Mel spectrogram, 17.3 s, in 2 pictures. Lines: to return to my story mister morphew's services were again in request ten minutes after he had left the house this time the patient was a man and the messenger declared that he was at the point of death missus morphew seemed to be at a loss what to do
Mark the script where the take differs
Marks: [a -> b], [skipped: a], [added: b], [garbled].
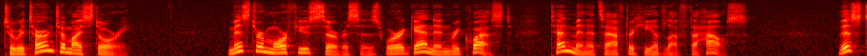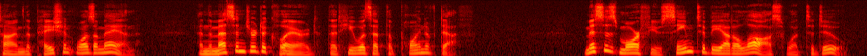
to return to my story mister morphew's services were again in request ten minutes after he had left the house this time the patient was a man and the messenger declared that he was at the point of death missus morphew seemed to be at a loss what to do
